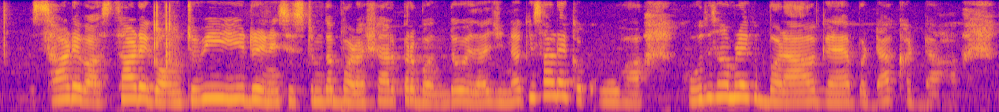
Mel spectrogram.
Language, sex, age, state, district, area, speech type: Dogri, female, 18-30, Jammu and Kashmir, Samba, rural, spontaneous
